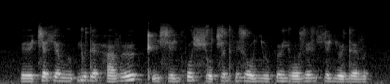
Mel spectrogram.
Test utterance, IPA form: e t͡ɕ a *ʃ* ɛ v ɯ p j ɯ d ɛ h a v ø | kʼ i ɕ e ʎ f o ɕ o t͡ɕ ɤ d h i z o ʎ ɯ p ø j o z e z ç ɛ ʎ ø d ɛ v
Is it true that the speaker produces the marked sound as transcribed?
no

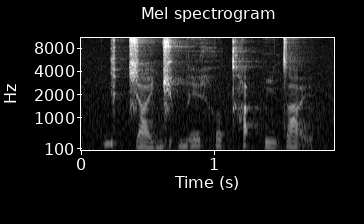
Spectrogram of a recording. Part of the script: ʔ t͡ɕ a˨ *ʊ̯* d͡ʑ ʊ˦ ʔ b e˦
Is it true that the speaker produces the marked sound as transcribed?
no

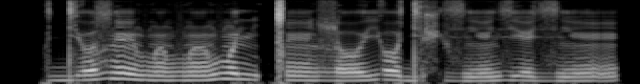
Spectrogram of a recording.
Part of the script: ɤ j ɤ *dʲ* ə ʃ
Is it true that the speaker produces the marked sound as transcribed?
yes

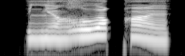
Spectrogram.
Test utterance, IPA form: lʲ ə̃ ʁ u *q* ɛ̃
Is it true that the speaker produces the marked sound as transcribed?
yes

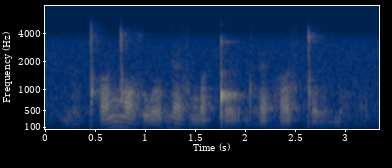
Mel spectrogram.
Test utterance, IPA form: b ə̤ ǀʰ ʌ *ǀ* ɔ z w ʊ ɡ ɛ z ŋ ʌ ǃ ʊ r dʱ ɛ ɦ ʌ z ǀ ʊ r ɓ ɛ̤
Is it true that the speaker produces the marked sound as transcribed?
no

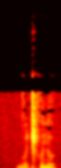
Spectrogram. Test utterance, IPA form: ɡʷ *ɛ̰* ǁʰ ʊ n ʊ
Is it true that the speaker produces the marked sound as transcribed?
yes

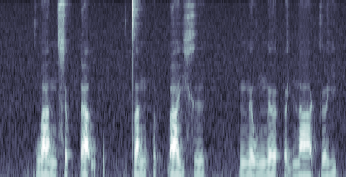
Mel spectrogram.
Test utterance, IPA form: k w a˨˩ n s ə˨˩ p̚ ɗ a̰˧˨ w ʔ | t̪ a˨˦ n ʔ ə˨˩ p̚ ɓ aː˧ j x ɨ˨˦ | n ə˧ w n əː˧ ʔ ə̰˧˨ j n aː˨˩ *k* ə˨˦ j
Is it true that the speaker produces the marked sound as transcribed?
yes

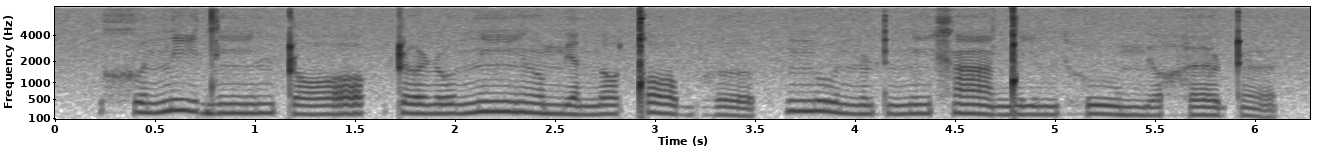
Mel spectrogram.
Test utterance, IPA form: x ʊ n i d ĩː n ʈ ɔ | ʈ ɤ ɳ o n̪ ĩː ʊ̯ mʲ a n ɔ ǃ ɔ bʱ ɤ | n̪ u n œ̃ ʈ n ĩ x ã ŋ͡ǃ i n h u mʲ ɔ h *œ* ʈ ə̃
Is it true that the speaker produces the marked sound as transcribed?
yes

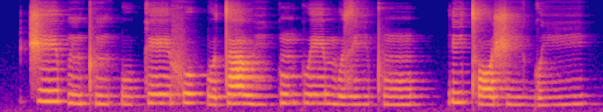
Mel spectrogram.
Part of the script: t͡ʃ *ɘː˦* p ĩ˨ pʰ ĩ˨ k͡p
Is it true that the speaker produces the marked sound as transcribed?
no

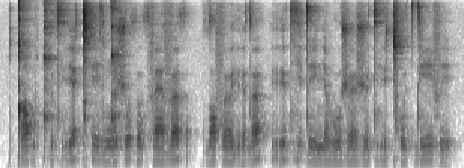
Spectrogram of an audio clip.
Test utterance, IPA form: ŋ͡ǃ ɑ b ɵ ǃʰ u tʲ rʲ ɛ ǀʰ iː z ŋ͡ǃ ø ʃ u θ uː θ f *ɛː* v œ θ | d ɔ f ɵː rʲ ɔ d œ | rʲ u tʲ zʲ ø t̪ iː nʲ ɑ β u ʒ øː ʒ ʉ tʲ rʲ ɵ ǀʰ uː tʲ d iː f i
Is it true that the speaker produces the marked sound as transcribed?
yes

